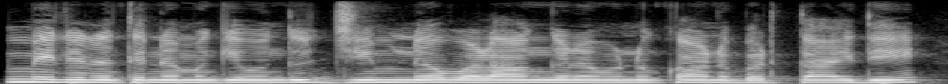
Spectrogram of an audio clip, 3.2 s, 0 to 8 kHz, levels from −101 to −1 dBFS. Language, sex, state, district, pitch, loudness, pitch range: Kannada, female, Karnataka, Bidar, 195 Hz, -15 LUFS, 195-205 Hz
